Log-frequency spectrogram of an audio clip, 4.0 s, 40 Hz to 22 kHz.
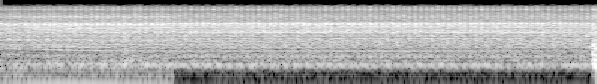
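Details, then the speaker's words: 2011 Honda CR-Z 1.5L hybrid started after an oil and filter change: a very quiet, steady hum with a faint even tone and no ticking or knocking; "Wow, it's quiet", a smooth normal idle. "Alright, start it up. Wow, it's quiet."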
